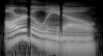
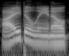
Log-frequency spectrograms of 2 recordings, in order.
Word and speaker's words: Ardelino: I think I was uh saying your last name was Idelino cuz I think uh I misread the R in your name as an I.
